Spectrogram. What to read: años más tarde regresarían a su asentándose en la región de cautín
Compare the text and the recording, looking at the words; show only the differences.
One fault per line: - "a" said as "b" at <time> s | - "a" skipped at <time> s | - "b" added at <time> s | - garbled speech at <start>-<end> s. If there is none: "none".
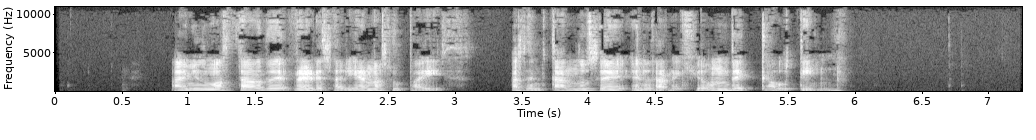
- "país" added at 2.6 s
